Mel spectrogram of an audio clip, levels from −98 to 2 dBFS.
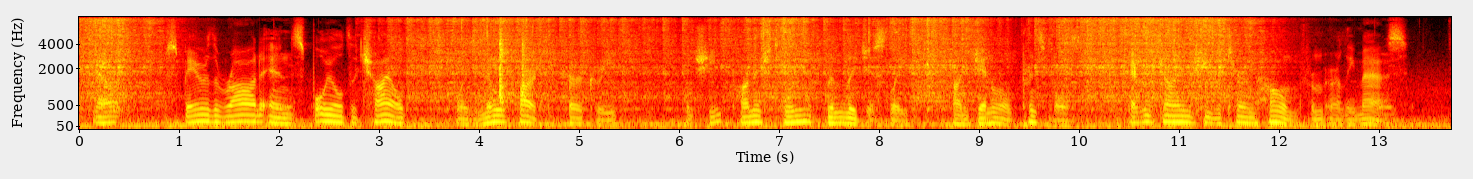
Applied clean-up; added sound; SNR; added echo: none; Rattle; 0 dB; none.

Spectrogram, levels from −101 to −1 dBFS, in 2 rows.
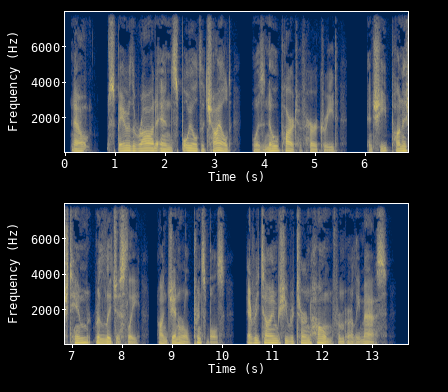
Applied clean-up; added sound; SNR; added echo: none; none; none; none.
